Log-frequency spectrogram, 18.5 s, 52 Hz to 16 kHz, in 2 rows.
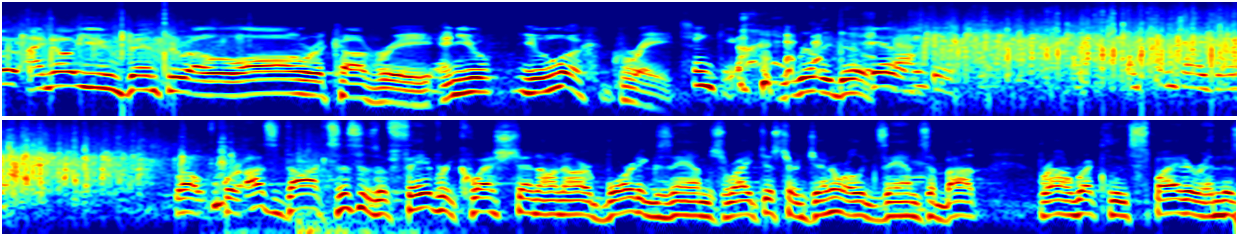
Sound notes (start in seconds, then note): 5.5 laughter; 6.2 audience clapping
